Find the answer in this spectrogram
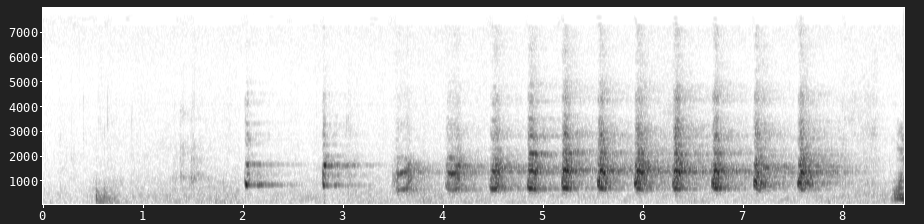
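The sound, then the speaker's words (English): A turkey call is worked, yelping in a steady series of about a dozen loud, evenly spaced raspy notes, preceded by a few scattered softer calls. No one speaks. “But what happens a lot of times is when you go in there, and uh, uh and you start working at old turkey a little bit.”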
